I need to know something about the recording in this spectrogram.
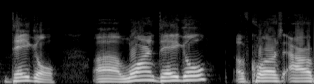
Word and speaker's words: Daigle: Daigle. Bagel. Daigle.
